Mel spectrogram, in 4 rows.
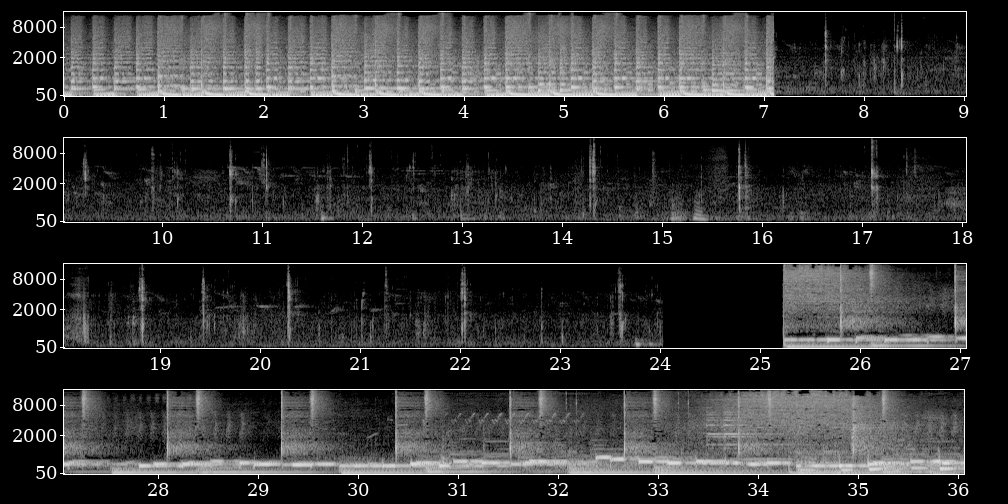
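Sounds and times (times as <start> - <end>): crisp crunching of mango: 7.2 - 24.0
soft mouth sounds: 7.2 - 24.0.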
